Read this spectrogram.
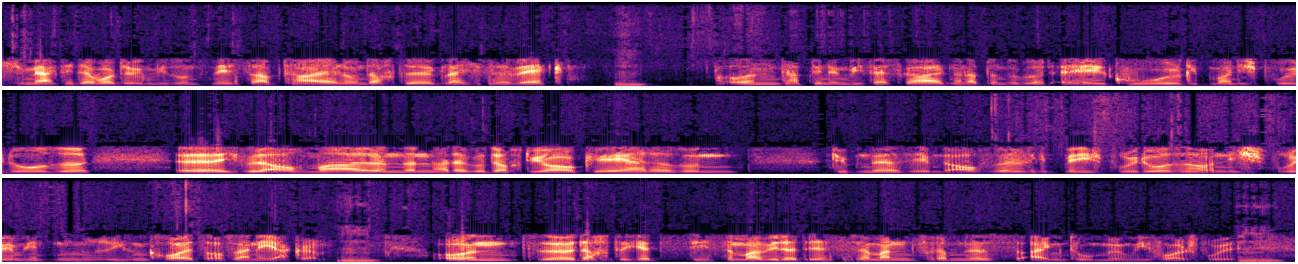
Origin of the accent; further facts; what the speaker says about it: Berlin, Germany; born there; Ja, es ist griechisch, aber ich bin kein Grieche, also ich bin in Berlin geboren.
